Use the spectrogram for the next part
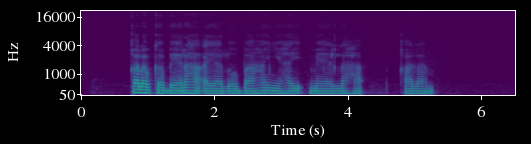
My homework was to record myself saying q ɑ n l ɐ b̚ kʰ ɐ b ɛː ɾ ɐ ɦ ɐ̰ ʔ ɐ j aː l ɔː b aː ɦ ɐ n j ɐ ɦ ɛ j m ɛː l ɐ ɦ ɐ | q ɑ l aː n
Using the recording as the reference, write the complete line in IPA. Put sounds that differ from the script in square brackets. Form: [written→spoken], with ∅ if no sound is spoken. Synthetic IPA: q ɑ [n→∅] l ɐ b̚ kʰ ɐ b ɛː ɾ ɐ ɦ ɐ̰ ʔ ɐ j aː l ɔː b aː ɦ ɐ n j ɐ ɦ ɛ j m ɛː l ɐ ɦ ɐ | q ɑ l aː n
